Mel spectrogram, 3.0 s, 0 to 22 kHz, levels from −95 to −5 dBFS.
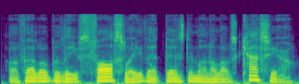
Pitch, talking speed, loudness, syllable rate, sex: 100 Hz, 140 wpm, -16 LUFS, 6.4 syllables/s, male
